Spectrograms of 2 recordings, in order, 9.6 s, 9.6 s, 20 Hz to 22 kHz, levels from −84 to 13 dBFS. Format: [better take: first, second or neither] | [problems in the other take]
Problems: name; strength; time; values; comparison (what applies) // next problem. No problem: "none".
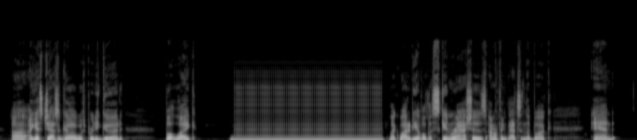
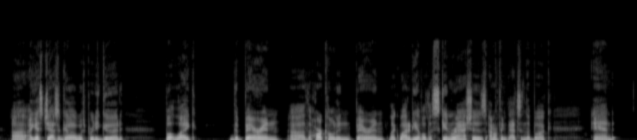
second | audio freezing; at 3.5 s for 2 s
